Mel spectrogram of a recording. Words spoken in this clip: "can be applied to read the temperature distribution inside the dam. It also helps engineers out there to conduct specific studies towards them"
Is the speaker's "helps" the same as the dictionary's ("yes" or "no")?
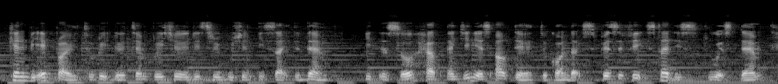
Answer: no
